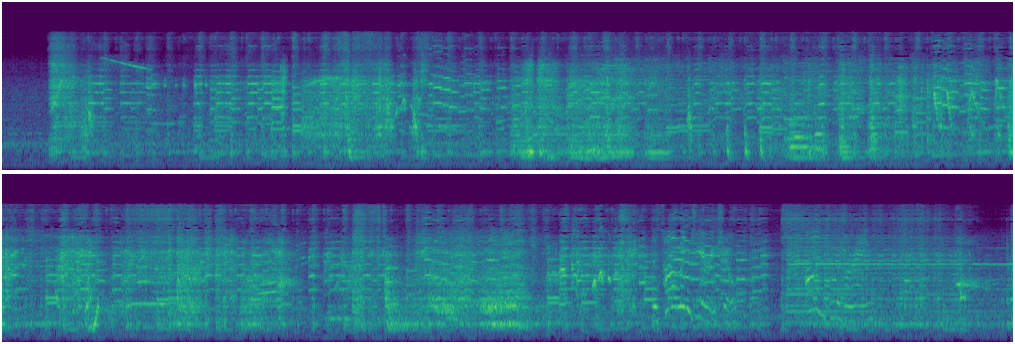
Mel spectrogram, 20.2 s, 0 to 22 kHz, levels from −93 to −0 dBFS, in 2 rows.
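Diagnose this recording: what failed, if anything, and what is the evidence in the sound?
The playback stage ran at the wrong sample rate. From start to finish, the sound runs 1.5 times too fast and sits about 7 semitones high. Tempo and pitch shift together by one ratio, which fits 16 kHz material played at 24 kHz without conversion.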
